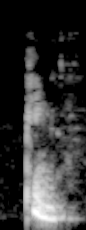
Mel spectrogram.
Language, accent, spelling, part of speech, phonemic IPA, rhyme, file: English, Southern England, ping, noun / verb, /pɪŋ/, -ɪŋ, LL-Q1860 (eng)-ping.wav
- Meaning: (noun) 1. A high-pitched, short and somewhat sharp sound 2. A pulse of high-pitched or ultrasonic sound whose echoes provide information about nearby objects and vessels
